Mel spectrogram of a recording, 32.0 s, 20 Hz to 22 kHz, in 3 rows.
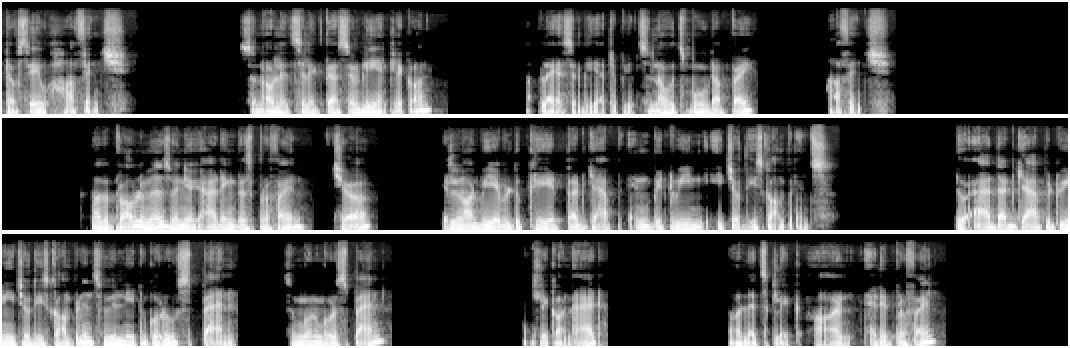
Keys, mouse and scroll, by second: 0.0-0.3 typing, 1.3 Tab, 2.4 double click, 6.3 middle click, 7.8-8.7 scroll down 11, 8.7 middle click, 10.4 middle click, 10.4-11.0 scroll up 11, 11.1 middle click, 11.7-15.0 scroll down 7, 16.3-17.4 scroll down 11, 25.5 middle click.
